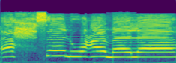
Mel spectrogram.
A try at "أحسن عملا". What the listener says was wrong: نون کی پیش کو اور گول کریں اور ہونٹوں کو گول کریں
